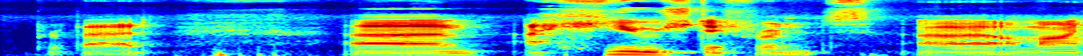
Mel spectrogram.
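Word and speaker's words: Prepar3D: X Standard Edition to Prepared or Prepare 3D, whichever way you want to call it, but it's actually pronounced Prepared.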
